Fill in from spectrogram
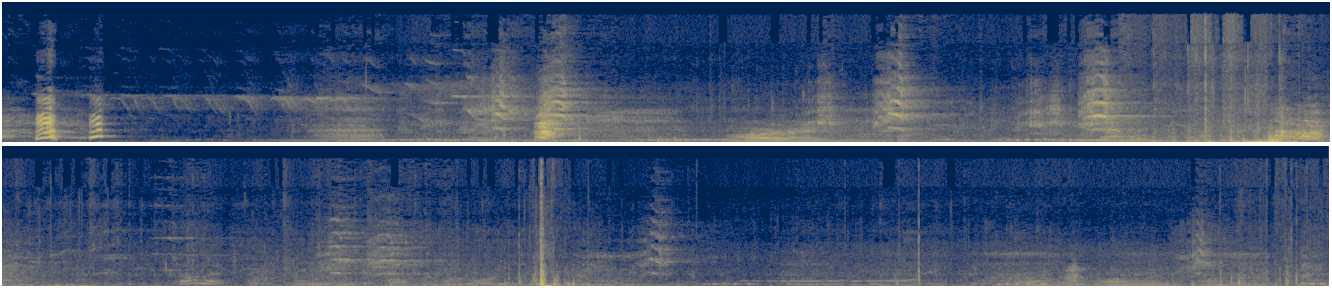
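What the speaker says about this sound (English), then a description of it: "I don't know why we all start to talk to the bird." A pigeon at Harrison's Cave coos and chirps in soft repeated calls close by, while several people talk to it and a camera clicks once.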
